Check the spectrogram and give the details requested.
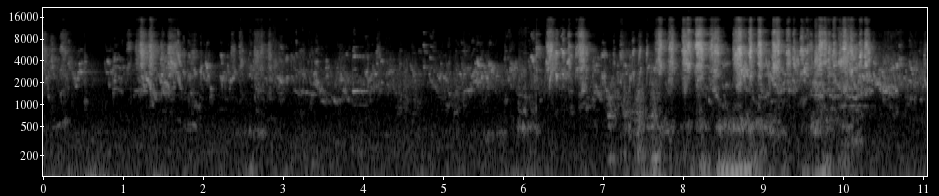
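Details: Pet budgerigars chatter softly at first, a low warbling murmur of high chirps that grows into a louder, rapid run of sharp twittering notes toward the end.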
